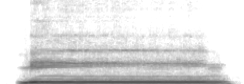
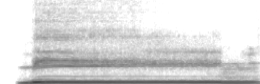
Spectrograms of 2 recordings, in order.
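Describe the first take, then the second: First: The vowel is nasalized early, merging into the n. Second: The vowel stays oral, then the n is nasal. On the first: The speaker calls it wrong. "Dia bersekali ya dengan nun tu dia dalam hidung siap-siap dah. Tak mau ya" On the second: The speaker calls it right. "baru ambil suara nun yang ditekan bawa ke hidung"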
